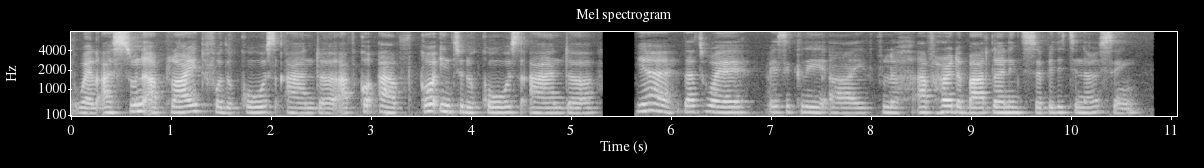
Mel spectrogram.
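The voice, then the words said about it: Cameroonian French-influenced accent. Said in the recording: “I can hear from your accent, you're like me... I come from Cameroon in Africa. So in Cameroon, we speak French.”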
